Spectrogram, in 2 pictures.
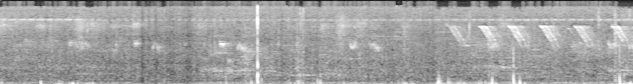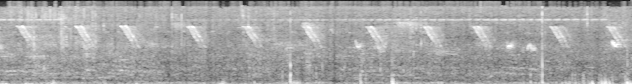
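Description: A squirrel gives rapid, sharp chirps that drop in pitch, repeated in a steady series over low rumbling noise.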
